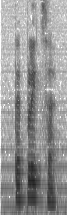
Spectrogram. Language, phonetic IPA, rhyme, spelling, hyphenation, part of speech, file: Czech, [ˈtɛplɪt͡sɛ], -ɪtsɛ, Teplice, Te‧pli‧ce, proper noun, Cs Teplice.ogg
- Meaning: a spa town and city in the Czech Republic located on the Bílina river in northwestern Bohemia near the border with the German state of Saxony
